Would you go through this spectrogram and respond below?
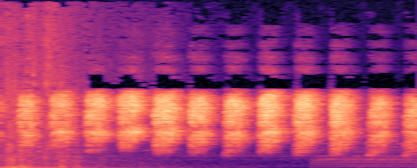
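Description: Cecil, a pet bird, squawks repeatedly in a steady, evenly spaced series of loud, harsh, close calls, with a faint tonal background entering near the end.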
